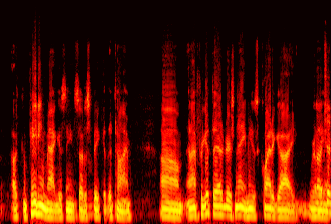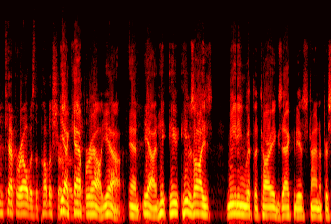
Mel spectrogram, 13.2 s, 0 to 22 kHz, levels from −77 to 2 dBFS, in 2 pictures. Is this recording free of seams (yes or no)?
yes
